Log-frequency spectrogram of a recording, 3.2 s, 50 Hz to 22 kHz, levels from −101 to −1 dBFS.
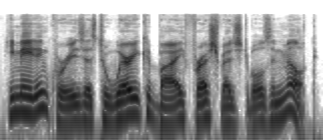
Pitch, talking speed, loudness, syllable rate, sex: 125 Hz, 240 wpm, -17 LUFS, 6.1 syllables/s, male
